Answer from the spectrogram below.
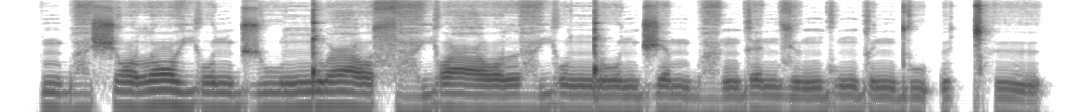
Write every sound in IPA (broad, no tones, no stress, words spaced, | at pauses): mba̤ʃɔlɔ jond͡ʒu ŋ͡ǃuʕɔsa̤ jɔʕɔ la̤joŋ͡ǃo nd͡ʒɛmba̤ ŋɡɛnzʏ ŋɡuŋɡʏndu ʔʏǀʰʏ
